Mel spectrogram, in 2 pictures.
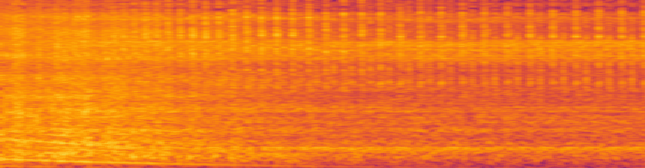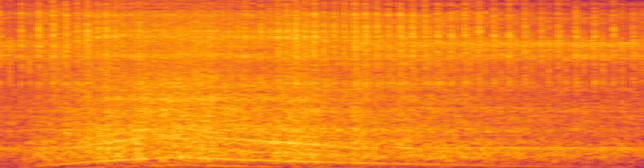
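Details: Engine knock: sharp, fairly regular tapping about three per second over the engine as it revs and settles; internal knock, cause undetermined.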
